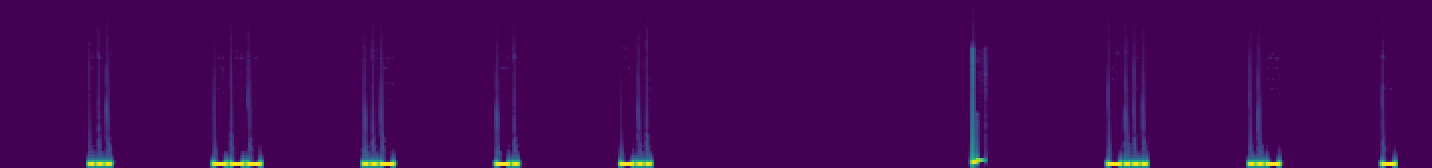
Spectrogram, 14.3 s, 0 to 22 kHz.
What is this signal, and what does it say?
Morse code, heard as a keyed tone, about 28 wpm, spaced as for 8 wpm, 700 Hz. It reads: SOUND BUT
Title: 8x Character Spacing - Top 100 Words - 28wpm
